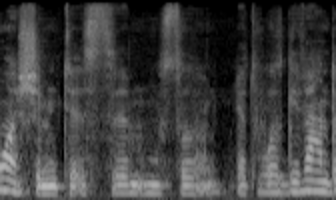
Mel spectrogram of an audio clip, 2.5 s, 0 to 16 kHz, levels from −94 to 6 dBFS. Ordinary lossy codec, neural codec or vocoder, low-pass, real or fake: AAC, 96 kbps; vocoder, 44.1 kHz, 128 mel bands, Pupu-Vocoder; 14.4 kHz; fake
